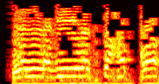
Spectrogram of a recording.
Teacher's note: فتح التاء والحاء على بناء الفعل للفعل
